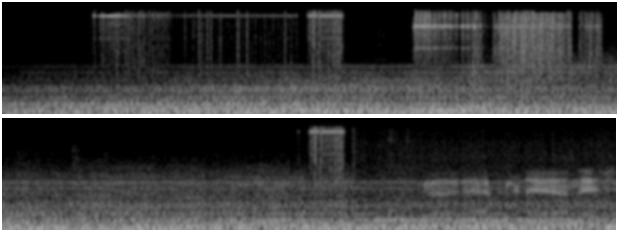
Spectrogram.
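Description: Steady airliner cabin drone at cruise, a low engine hum with several held tones, swelling in at the start. Over it come short bursts of glitchy, static-like hiss: several about half a second in, a longer one around two to three seconds, and one more just before five seconds.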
